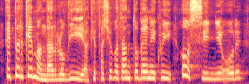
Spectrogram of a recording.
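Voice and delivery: high-pitched, dismayed complaint; distressed Agnese. A narrator's reading. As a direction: plead and lament as the upset visitor.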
